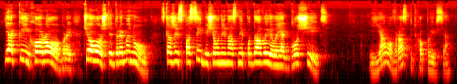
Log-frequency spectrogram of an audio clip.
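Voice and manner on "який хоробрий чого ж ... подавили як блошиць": high, loud sarcastic scolding; indignant retort. A narrator's reading. Boy answering his friend's reproach, indignant retort. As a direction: snap back, stretching the mocking words.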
